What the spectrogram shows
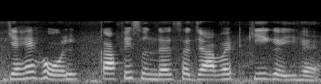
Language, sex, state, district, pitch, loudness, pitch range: Hindi, female, Haryana, Jhajjar, 240 Hz, -17 LUFS, 225-255 Hz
